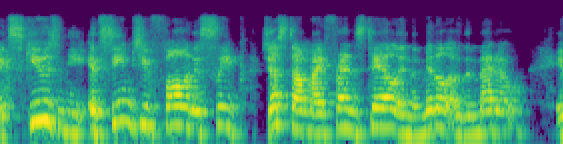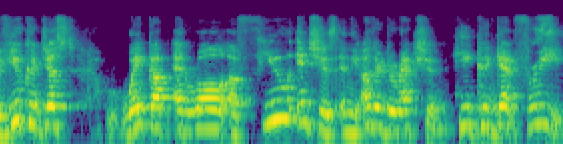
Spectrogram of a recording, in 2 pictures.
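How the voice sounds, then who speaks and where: This is a put-on character voice that sounds squeaky. It moves at a moderate pace. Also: man, high pitch for a man. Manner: polite, pleading.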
